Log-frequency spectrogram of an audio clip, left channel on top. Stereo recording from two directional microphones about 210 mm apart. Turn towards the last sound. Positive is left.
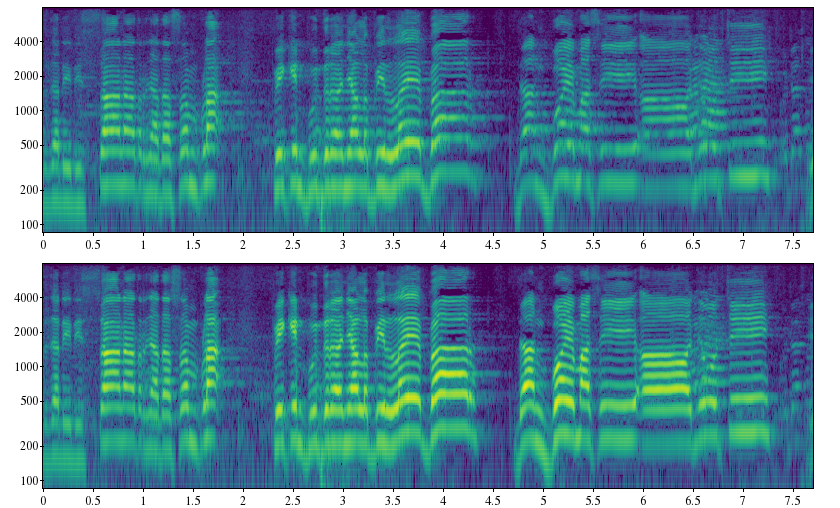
turn(degrees=5)  # may be behind; listen again after turning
